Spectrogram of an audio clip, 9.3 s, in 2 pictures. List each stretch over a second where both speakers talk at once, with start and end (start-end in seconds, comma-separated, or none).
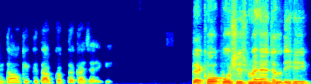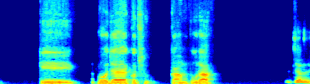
none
